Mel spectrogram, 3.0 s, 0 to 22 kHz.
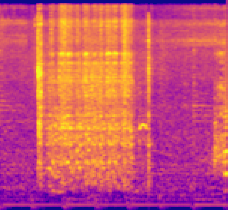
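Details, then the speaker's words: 1986 Chevy C10 with replacement small-block 350, first crank through a push-button starter with no distributor installed: starter spins the engine briskly and evenly, no dragging or clicking; normal, strong cranking. "oh yeah she's alive boys and girls all right she seems to be starting strong"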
